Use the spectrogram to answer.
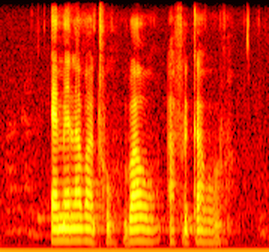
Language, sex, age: Northern Sotho, male, 21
